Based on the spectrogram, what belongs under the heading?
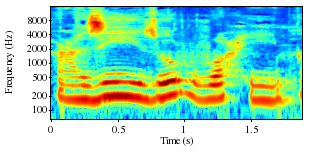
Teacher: عزیز دونوں زا ہے بزنگ ساؤنڈ کے ساتھ پڑھا جائے گا عزیز الرحیم راہوی اور ہا حلق سے ہی چار حرکہ لمبا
